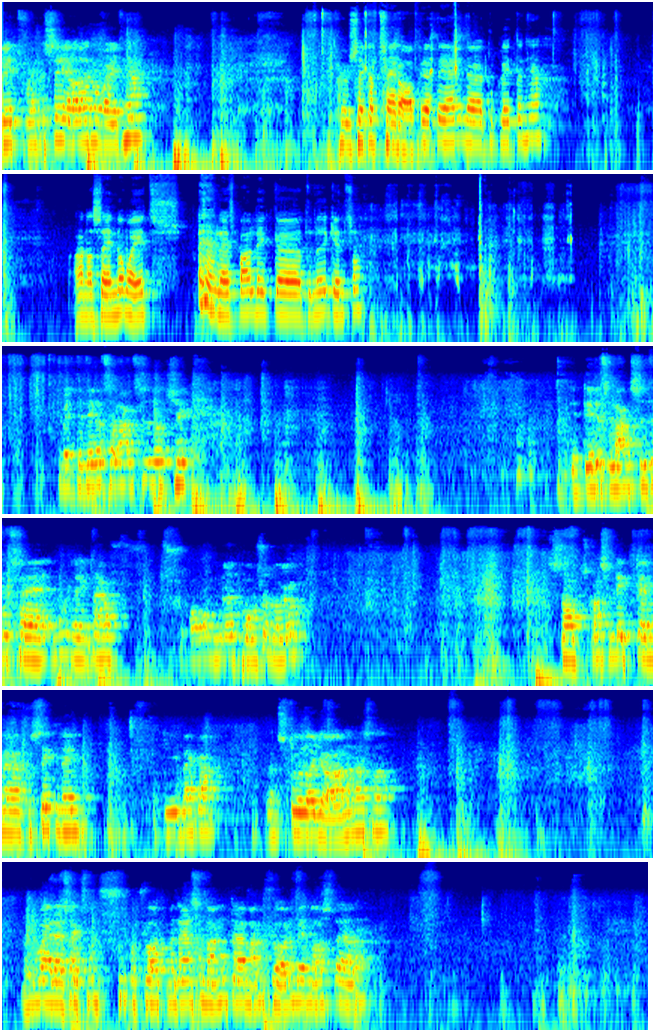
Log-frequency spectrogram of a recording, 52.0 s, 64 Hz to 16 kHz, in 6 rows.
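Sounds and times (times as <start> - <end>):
footsteps on wooden floor: 0.1 - 6.1, 18.5 - 28.2, 31.9 - 33.8, 39.5 - 43.4
plastic bags crinkling: 7.6 - 8.4, 16.8 - 18.4.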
